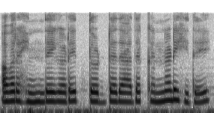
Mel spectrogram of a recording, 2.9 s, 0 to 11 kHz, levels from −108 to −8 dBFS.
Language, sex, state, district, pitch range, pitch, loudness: Kannada, female, Karnataka, Bangalore, 235-250 Hz, 240 Hz, -18 LUFS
